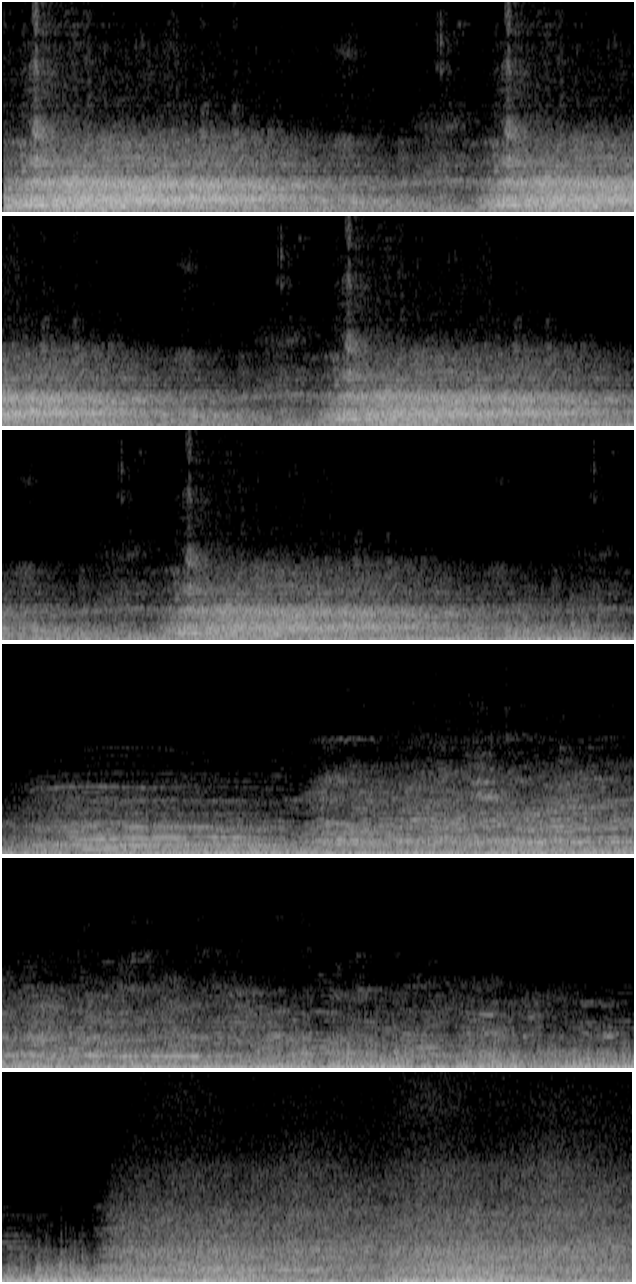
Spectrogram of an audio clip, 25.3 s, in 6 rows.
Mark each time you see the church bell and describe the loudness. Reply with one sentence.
You can't hear the church bell here.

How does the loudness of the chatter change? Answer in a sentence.
The volume of the chatter goes down.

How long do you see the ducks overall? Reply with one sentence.
The ducks can't be heard in this clip.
